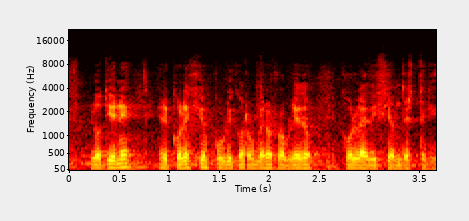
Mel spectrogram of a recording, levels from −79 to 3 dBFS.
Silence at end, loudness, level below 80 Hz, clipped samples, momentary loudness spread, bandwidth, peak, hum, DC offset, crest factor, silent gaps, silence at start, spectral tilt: 0 s; -21 LUFS; -48 dBFS; under 0.1%; 6 LU; 11 kHz; -4 dBFS; none; under 0.1%; 16 dB; none; 0 s; -7 dB/octave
